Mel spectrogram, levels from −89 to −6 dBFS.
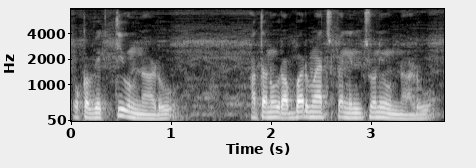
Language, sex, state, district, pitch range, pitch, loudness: Telugu, male, Telangana, Mahabubabad, 110-135 Hz, 125 Hz, -18 LUFS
